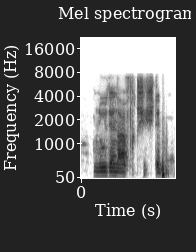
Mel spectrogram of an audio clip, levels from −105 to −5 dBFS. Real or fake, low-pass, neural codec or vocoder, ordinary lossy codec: real; 7.2 kHz; none; Opus, 24 kbps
